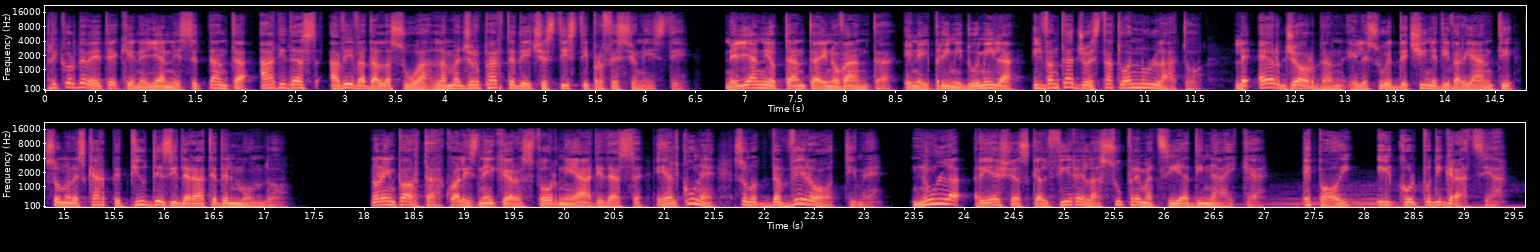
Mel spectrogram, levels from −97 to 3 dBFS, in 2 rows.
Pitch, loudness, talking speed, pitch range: 125 Hz, -20 LUFS, 140 wpm, 100-150 Hz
